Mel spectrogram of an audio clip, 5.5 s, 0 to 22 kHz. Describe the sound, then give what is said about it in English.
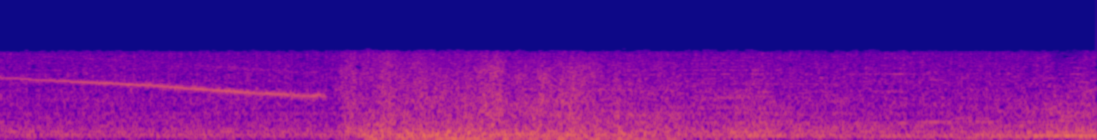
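A falling whine gives way to a loud, sustained rattle of a Kittyhawk fighter's machine guns, the crack of the .30 caliber wing guns and the slow thud of the .50 caliber nose gun, rapid cracking shots blurring into a dense roar with a deep rumble beneath. “Feel the stick of the trigger the gun, the crack in the center of the 30 caliber wing guns. The slow thud of the 50 caliber nose gun.”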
